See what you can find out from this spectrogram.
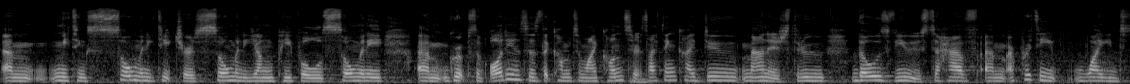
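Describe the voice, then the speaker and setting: Low-voiced woman musician, measured. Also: fairly even intonation, darkish tone, a little hiss or hum. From Scotland. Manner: measured, many filler ums. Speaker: violinist, guest.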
